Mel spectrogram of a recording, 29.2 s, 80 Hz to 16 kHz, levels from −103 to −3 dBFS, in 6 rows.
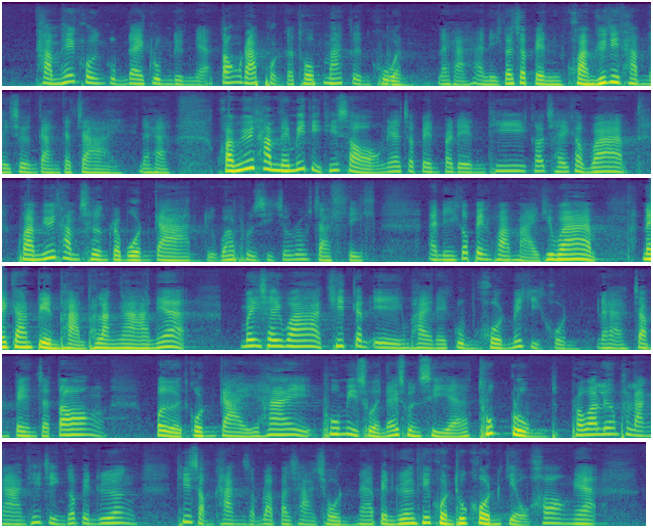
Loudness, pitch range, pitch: -19 LUFS, 175-215 Hz, 190 Hz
